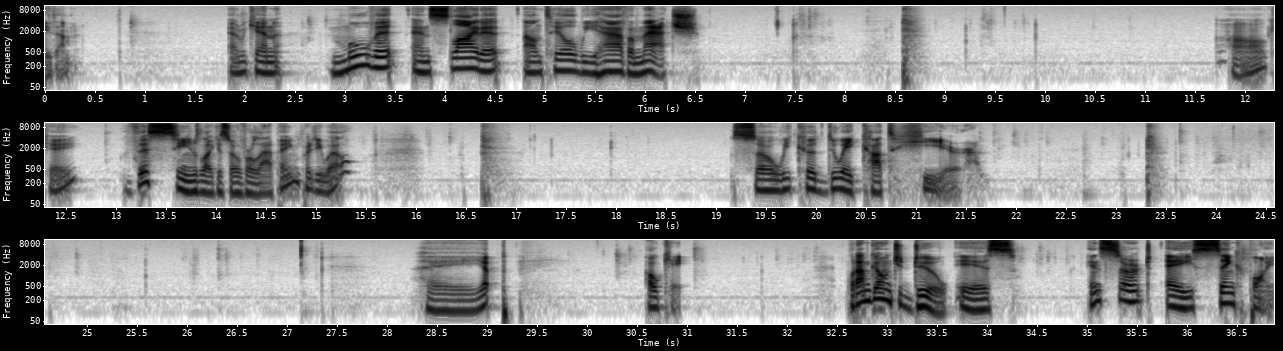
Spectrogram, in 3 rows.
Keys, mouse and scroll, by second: 0.3-2.1 drag, 2.3-3.0 scroll up 1, 3.0-5.8 ctrl+drag, 6.0-6.4 scroll up 1, 6.1-8.8 ctrl+drag, 7.9-8.2 scroll down 1, 8.4 scroll up 1, 8.8 scroll down 2, 9.2 scroll up 4, 9.6-13.1 drag, 14.0 ctrl+scroll up 2, 14.5 ctrl+scroll down 2, 15.8 scroll up 2, 16.5-19.4 drag, 19.6-20.5 scroll up 2, 20.5 scroll down 2, 21.8 click, 22.3-22.9 scroll down 2, 22.9 scroll up 2, 25.8-26.5 ctrl+scroll down 1, 26.5-27.2 scroll down 1, 30.8-31.3 scroll up 1, 31.4-32.3 scroll down 1, 32.5 scroll up 1, 34.1 scroll up 2, 36.7 v.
